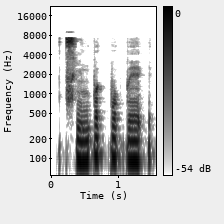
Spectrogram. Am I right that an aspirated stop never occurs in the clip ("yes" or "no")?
no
